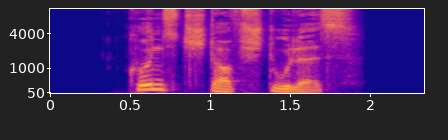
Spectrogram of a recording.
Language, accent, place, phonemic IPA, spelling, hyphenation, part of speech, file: German, Germany, Berlin, /ˈkʊnstʃtɔfˌʃtuːləs/, Kunststoffstuhles, Kunst‧stoff‧stuh‧les, noun, De-Kunststoffstuhles.ogg
- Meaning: genitive singular of Kunststoffstuhl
